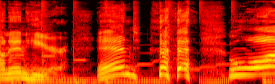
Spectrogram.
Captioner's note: laughs weakly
